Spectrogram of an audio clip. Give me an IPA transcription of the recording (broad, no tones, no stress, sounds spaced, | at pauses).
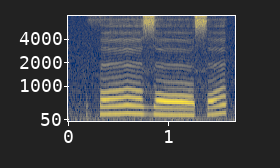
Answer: θ ɛː z ɛː s ɛ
